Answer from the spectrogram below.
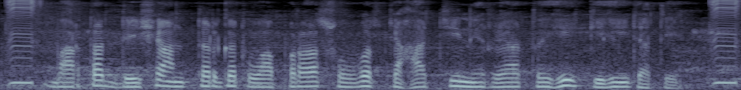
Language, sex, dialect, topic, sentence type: Marathi, male, Varhadi, agriculture, statement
